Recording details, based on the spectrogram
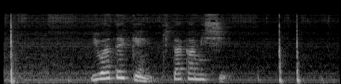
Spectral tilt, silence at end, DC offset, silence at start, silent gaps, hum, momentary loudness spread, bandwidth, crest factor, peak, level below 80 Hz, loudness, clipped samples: -5 dB/octave; 0.1 s; under 0.1%; 0.05 s; none; none; 19 LU; 11.5 kHz; 18 dB; -8 dBFS; -52 dBFS; -26 LUFS; under 0.1%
